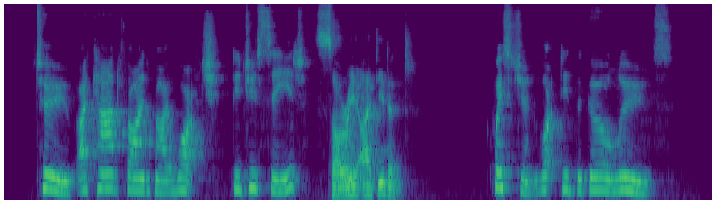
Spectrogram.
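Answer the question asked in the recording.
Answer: Her watch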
